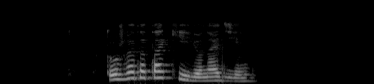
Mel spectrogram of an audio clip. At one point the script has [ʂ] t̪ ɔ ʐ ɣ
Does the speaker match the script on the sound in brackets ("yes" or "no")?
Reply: no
